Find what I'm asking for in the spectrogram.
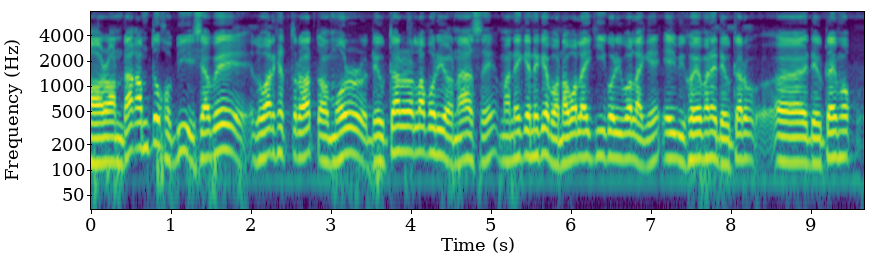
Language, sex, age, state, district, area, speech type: Assamese, male, 18-30, Assam, Nalbari, rural, spontaneous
